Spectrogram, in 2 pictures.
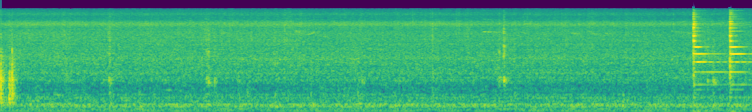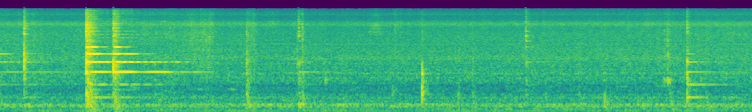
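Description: Minced pork and beef with onion frying in a pan, a steady low sizzle under the scraping of a plastic spatula stirring it. A few sharp knocks of the spatula against the pan ring briefly about seven and eight and a half seconds in, with lighter taps near the end.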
